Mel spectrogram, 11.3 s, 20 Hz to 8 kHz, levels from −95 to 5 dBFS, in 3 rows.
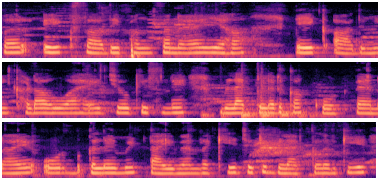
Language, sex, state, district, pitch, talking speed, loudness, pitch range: Hindi, female, Uttar Pradesh, Saharanpur, 215 Hz, 175 wpm, -17 LUFS, 210-230 Hz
